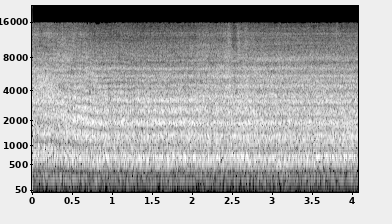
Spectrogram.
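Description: Weed-burner torch held to cardboard to light it, its flame burning with a loud, steady rush.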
